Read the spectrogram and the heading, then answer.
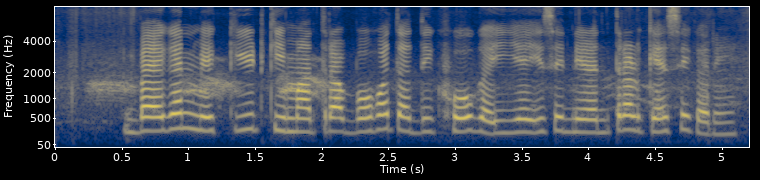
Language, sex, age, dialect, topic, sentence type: Hindi, female, 31-35, Awadhi Bundeli, agriculture, question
